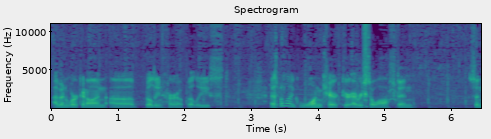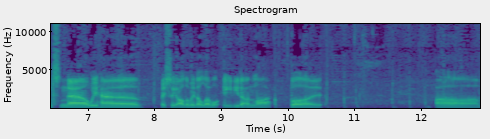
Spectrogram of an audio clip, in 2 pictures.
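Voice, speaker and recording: A man's voice: low voice, darkish tone, dull audio, slight background noise. A man doing casual live game commentary as a streamer.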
